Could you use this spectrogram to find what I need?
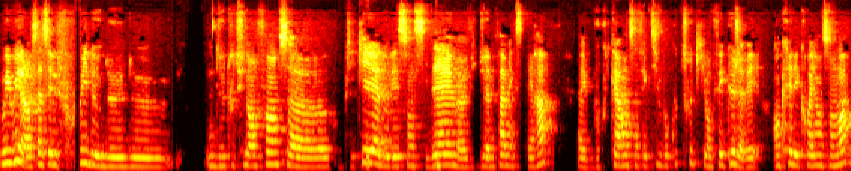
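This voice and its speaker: A woman's normal speaking voice, medium in pitch, at a moderate pace, with fairly even intonation and big swings in loudness. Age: 30s. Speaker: life coach. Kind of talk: live interview conversation.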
